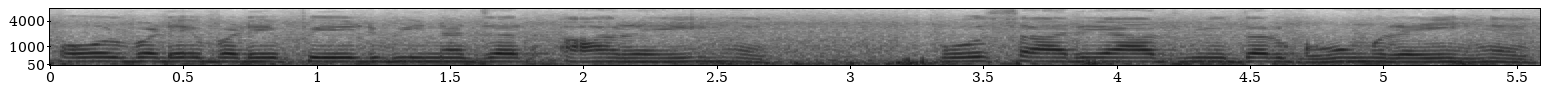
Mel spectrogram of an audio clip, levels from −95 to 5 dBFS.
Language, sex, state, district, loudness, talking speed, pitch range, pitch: Hindi, female, Haryana, Jhajjar, -12 LUFS, 170 wpm, 200-210 Hz, 210 Hz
